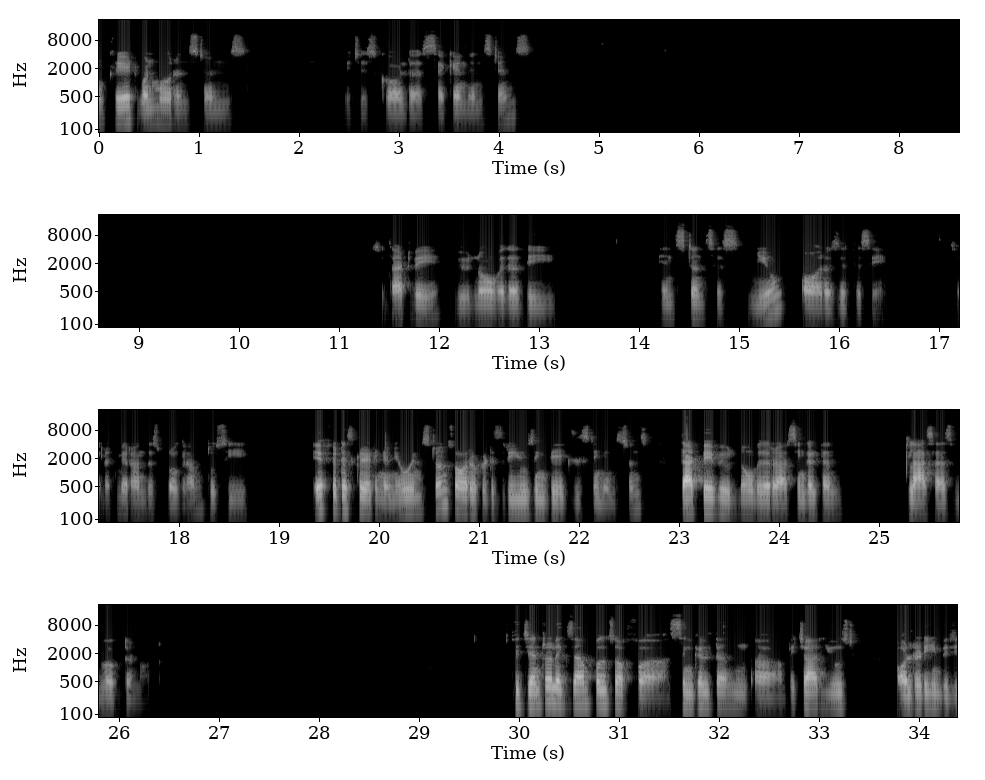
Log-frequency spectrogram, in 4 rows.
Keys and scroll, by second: 8.5 Return, 12.8 Return, 14.4 Tab, 17.8 Return.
